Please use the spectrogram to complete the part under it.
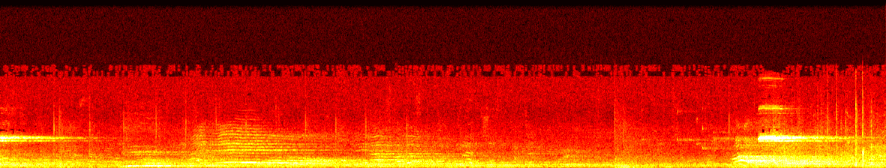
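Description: A whistle blows sharply in a large echoing hall.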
